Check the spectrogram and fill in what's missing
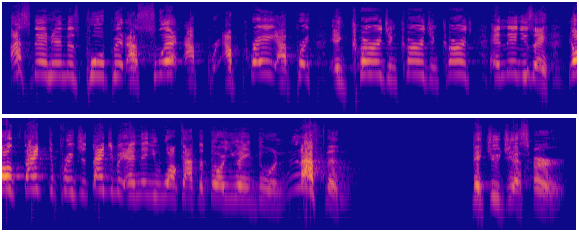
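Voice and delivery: high, loud, sustained pulpit shout; full-force preaching. Real, not acted. Preacher scolding those who walk out unchanged, full-force preaching. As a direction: holler the rebuke at the congregation.

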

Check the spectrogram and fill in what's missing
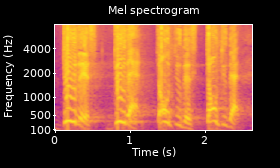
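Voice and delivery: loud clipped orders; drill sergeant barking. Retold or imitated. Drill sergeant yelling at recruits, loud orders. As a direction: bark orders like a drill instructor. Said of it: "people are hollering at you".

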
